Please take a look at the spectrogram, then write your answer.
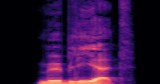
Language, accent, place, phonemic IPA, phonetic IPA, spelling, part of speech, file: German, Germany, Berlin, /møˈbliːʁt/, [møˈbliːɐ̯tʰ], möbliert, verb / adjective, De-möbliert.ogg
- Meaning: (verb) past participle of möblieren; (adjective) furnished; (verb) inflection of möblieren: 1. third-person singular present 2. second-person plural present 3. plural imperative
